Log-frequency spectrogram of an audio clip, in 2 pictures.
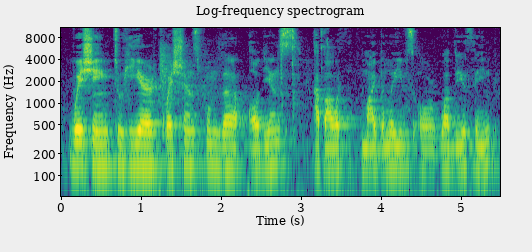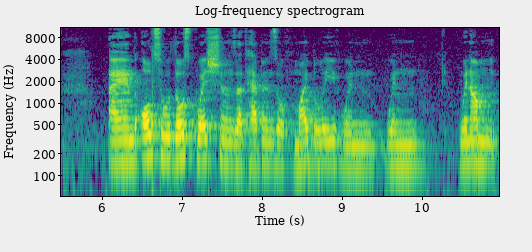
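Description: A man from Egypt on a discussion panel, answering hesitantly with repeated words and acted-out quotes. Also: medium pitch. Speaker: panel guest. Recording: echoey room with faint noise.

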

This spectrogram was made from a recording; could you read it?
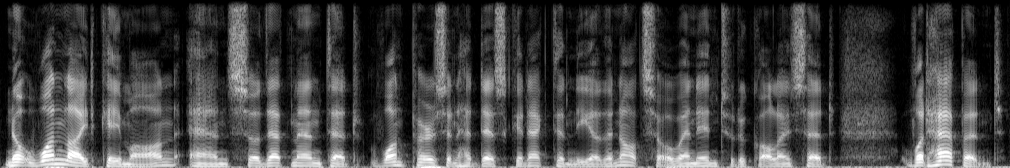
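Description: A man's voice: mid-range voice, moderate pace, dry recording, studio quality. Older man recalling his old job. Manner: reminiscing, detailed, frequent uh fillers. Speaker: interviewee, former switchboard operator. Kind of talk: conversational storytelling.

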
